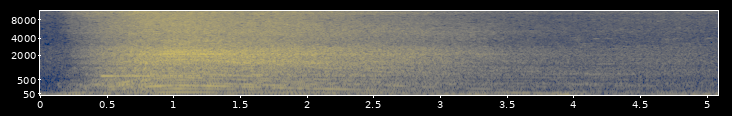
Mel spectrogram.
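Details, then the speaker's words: BMW N55 engine revved: a thin whistle climbs and falls with engine speed as crankcase pressure escapes past faulty crankshaft seals (known manufacturing error, SI B11 03 11). Often worse at operating temperature; replacing both front and rear seals recommended. "the reason why this thing is making noise it's the crankcase it's dissipating the crankcase pressure and it's it's leaking out through the seals go to the front crankshaft seal or the rear crankshaft seal"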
